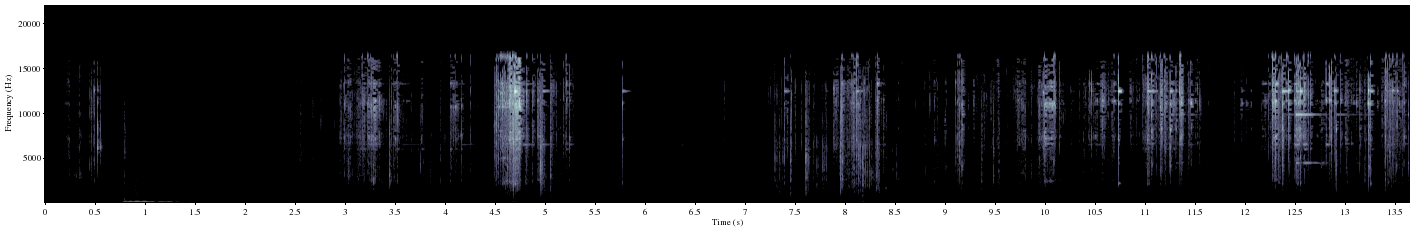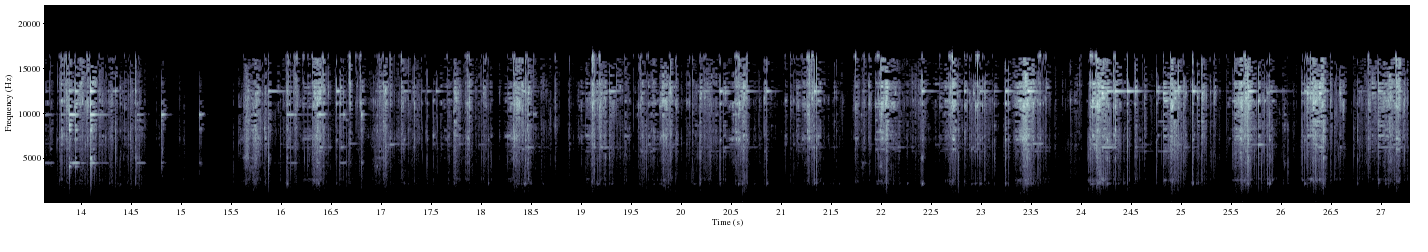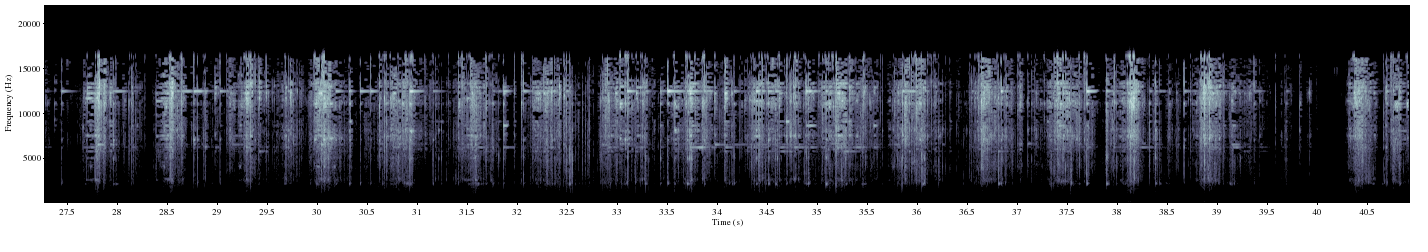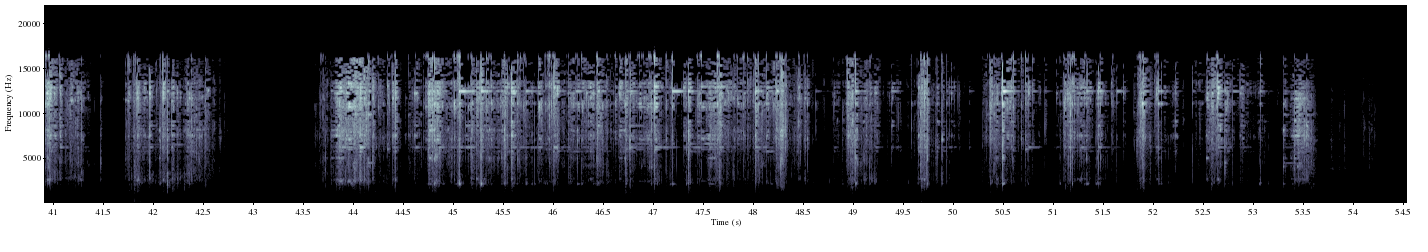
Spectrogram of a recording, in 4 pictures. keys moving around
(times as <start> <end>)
13.6 14.9, 47.0 47.6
